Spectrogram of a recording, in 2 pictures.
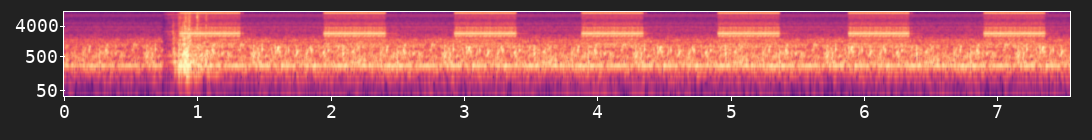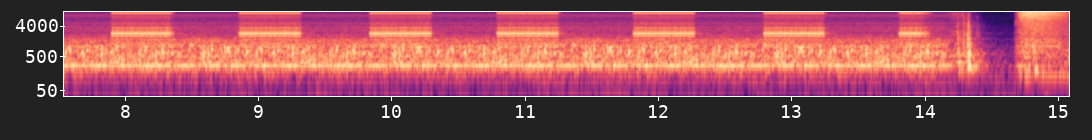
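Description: A machine beeps in a steady, even rhythm.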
